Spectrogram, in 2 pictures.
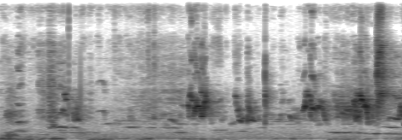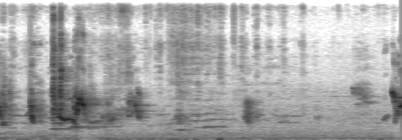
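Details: Summer evening chorus at sunset, with birds giving harsh, squawky chirps in irregular bunches, loudest in the middle, then thinning to scattered faint notes against soft background hiss.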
